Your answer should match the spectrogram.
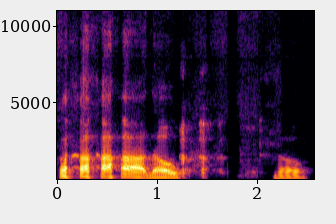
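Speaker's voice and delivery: real laugh breaking into the word; helpless chuckle on a no. Real, not acted. Laughing at a jail joke.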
